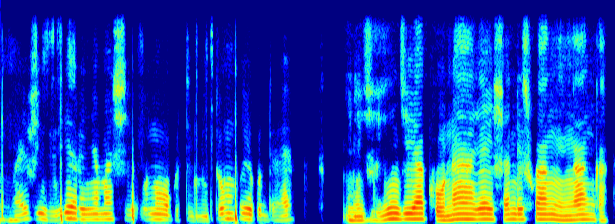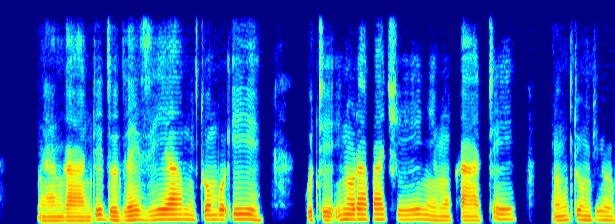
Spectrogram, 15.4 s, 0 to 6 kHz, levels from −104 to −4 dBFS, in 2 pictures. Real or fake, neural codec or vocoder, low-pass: real; none; 5.4 kHz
